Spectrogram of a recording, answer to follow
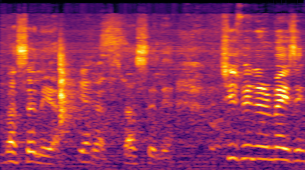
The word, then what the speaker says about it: Vasilija: name is spelled v-a-s-i-l-i-j-a the j is silence it's serbian macelia yeah she's been in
